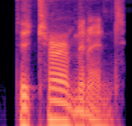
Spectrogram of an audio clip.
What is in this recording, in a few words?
"determinant", American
